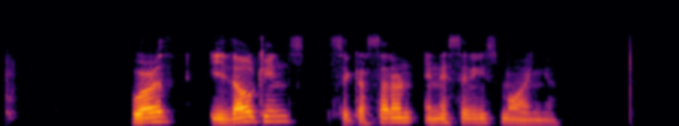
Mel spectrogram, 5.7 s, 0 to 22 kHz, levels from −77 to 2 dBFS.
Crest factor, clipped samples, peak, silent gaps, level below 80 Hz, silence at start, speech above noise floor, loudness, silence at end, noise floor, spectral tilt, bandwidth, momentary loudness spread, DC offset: 20 dB; under 0.1%; -2 dBFS; 0.20-0.44 s, 0.54-1.08 s, 1.46-1.53 s, 1.62-1.73 s, 2.55-2.70 s; -62 dBFS; 0.05 s; over 71 dB; -20 LUFS; 1.05 s; under -90 dBFS; -6.5 dB/octave; 7 kHz; 16 LU; under 0.1%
